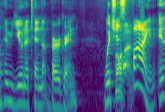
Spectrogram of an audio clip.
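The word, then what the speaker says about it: Jonatan: a clip over and in Swedish it sounds like his first name is pronounced unitenberg sorry wait yeah like Yoon y-o-o-n wait who are we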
